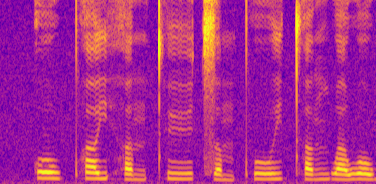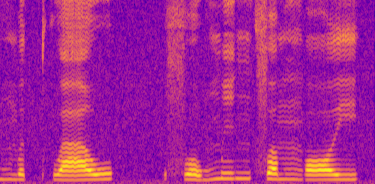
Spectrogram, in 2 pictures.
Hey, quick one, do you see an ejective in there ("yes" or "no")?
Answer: no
